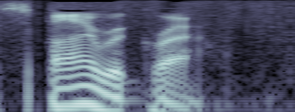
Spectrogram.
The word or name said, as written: Spirograph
